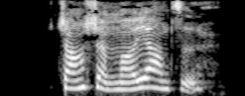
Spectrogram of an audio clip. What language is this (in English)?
Chinese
